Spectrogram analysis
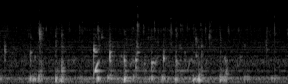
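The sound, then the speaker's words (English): Beer bubbling as it ferments in an empty brewery taproom in Queens: many soft, irregular gurgles and small pops follow one another with no voices. “his taproom has been empty, and all that's left to fill the space are the sounds of the bubbling brew.”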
